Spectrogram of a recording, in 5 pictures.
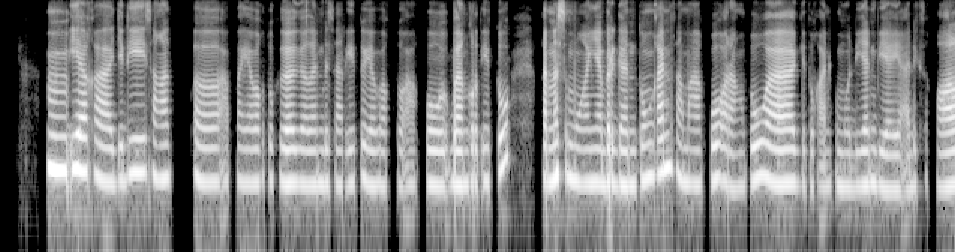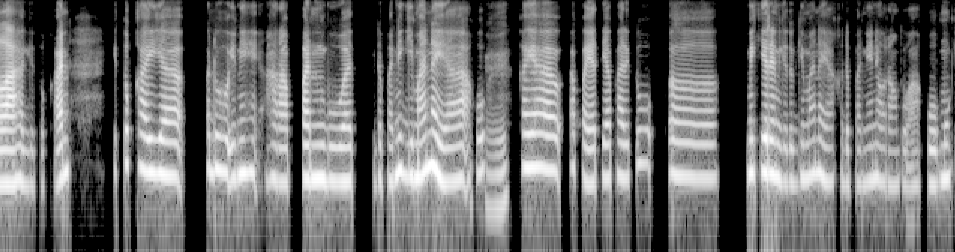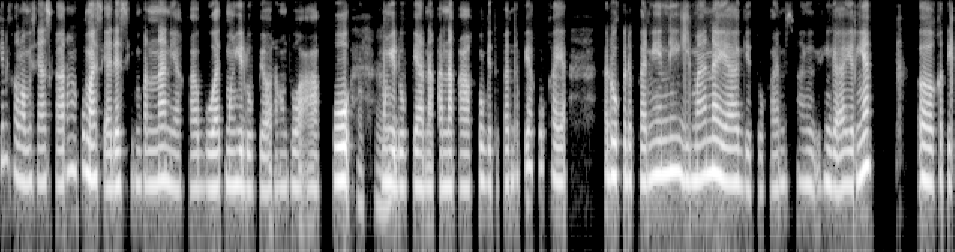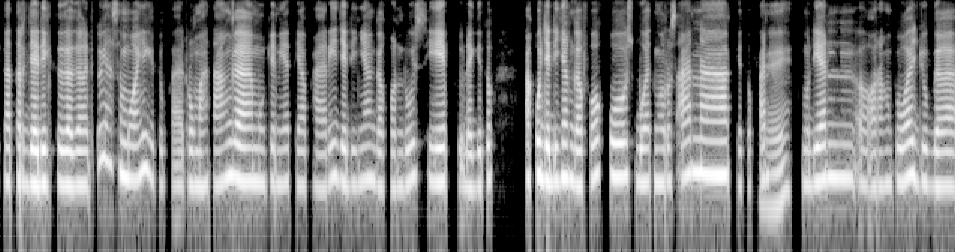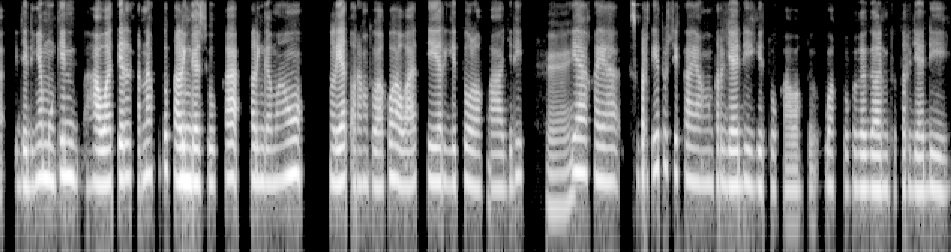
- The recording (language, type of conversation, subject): Indonesian, advice, Bagaimana cara mengatasi trauma setelah kegagalan besar yang membuat Anda takut mencoba lagi?
- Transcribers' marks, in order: other background noise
